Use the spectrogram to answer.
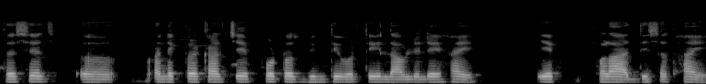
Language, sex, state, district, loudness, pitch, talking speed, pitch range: Marathi, male, Maharashtra, Dhule, -29 LUFS, 125 Hz, 100 wpm, 120-125 Hz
